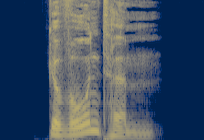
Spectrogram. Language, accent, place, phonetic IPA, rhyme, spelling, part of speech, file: German, Germany, Berlin, [ɡəˈvoːntəm], -oːntəm, gewohntem, adjective, De-gewohntem.ogg
- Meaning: strong dative masculine/neuter singular of gewohnt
